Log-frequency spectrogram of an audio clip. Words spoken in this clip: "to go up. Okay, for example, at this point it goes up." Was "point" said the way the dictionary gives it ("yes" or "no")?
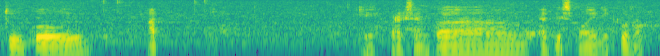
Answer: no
